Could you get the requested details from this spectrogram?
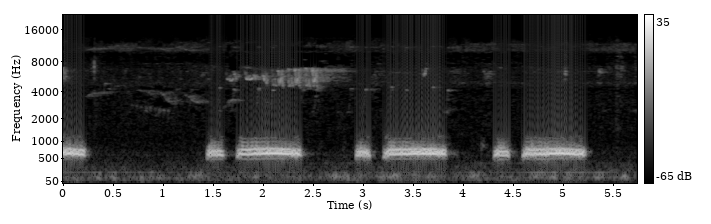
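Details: Spotted dove cooing to lure wild birds toward a trap: three phrases, each a clipped short coo followed by a drawn-out, throaty coo, spaced about a second and a half apart, over a low steady hum.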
